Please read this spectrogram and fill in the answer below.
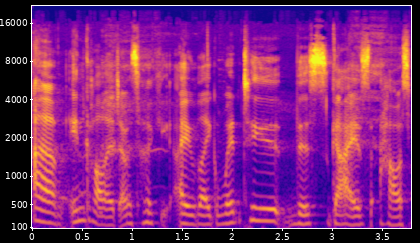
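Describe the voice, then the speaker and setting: A woman's fairly low-pitched voice at a moderate pace, with ordinary pitch variation. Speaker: podcast host. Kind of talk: casual chat.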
